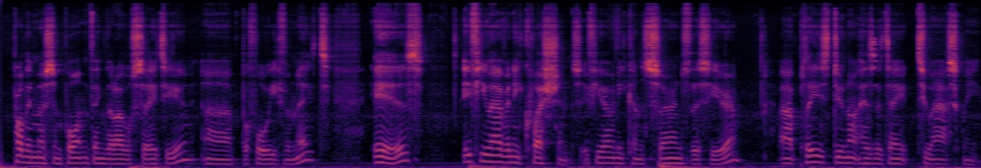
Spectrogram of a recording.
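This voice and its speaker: The speaker has a plain, everyday voice, with ordinary pitch variation and a moderate pace. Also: man. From US Northeast (New Jersey). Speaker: teacher. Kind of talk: recorded class introduction lesson. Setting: recorded video for online class.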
